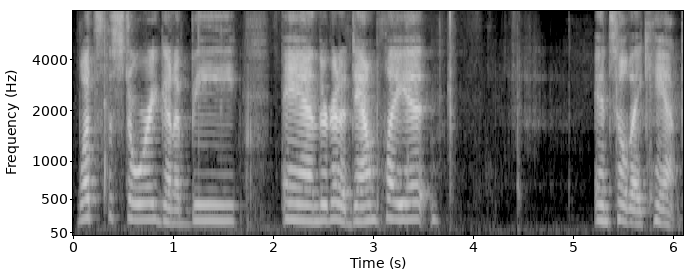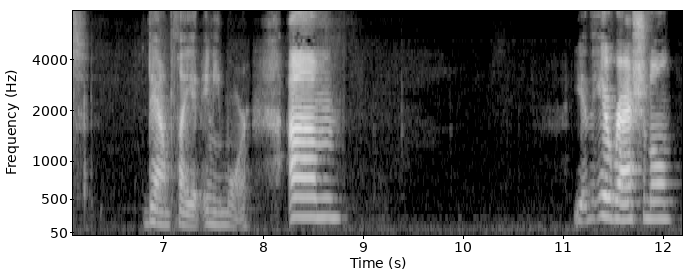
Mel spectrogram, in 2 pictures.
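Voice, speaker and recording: A woman reading tarot cards in a casual, halting monologue full of fillers, sounding congested from a cold. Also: medium pitch, pushed and bright. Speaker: tarot reader.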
